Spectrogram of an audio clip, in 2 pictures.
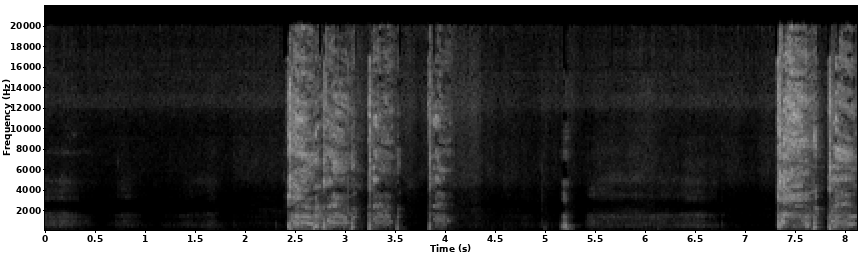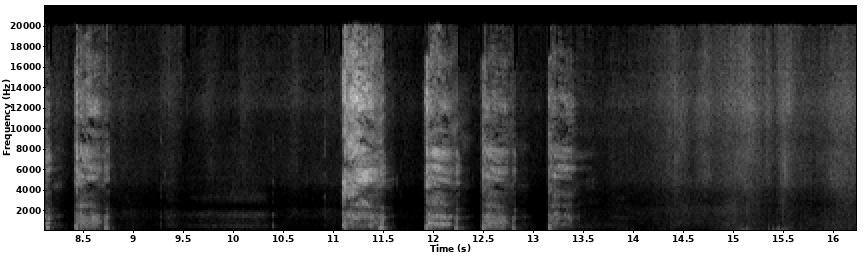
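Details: Three bouts of harsh coughing, three or four quick coughs each with breaths between; persistent cough over several weeks, self-suspected bronchitis, sore from coughing, chest X-ray planned to check for pneumonia.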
